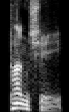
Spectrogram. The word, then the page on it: punchy: British English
